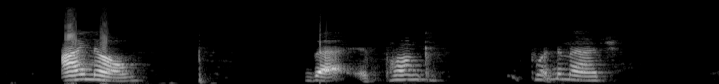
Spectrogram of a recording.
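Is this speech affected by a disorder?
Yes: cerebral palsy; lifelong, wheelchair user.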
